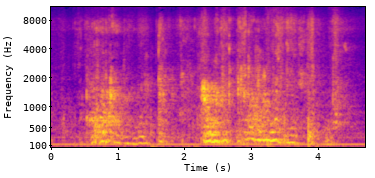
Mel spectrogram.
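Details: An Akita and a blind pug play-fighting indoors; rough, throaty growls rumble in bursts with short snarling peaks, mixed with a person's voice talking over the scuffle.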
